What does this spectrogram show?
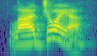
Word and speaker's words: La Joya: Lajoie yeah that's so I'm saying it right La Joya yeah I was right sometimes things come across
